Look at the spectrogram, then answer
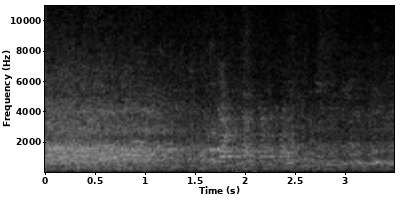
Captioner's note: laughing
